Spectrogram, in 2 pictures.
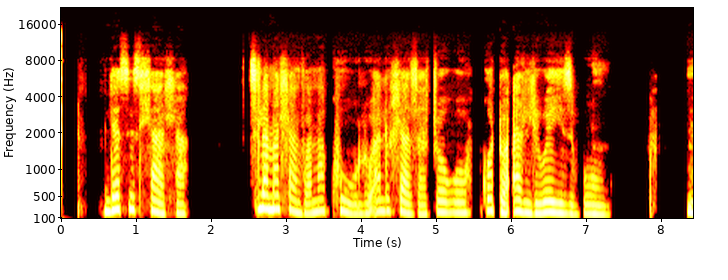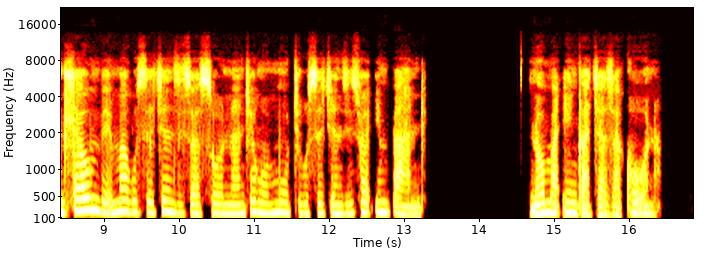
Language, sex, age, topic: North Ndebele, female, 25-35, health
